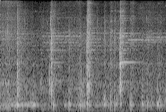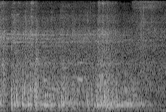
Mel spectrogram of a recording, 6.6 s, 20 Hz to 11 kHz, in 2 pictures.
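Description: Paschim Banga Sampark Kranti Express rumbling at platform 2 of a station, a steady low rolling drone with rhythmic wheel clatter and a few sharp metallic clanks.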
